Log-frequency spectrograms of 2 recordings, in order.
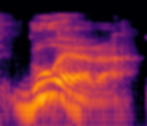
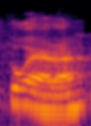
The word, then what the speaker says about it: Guerra: And in Italy, it's Guerra. Each vowel gets pronounced in Italian, whereas blended in Spanish.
